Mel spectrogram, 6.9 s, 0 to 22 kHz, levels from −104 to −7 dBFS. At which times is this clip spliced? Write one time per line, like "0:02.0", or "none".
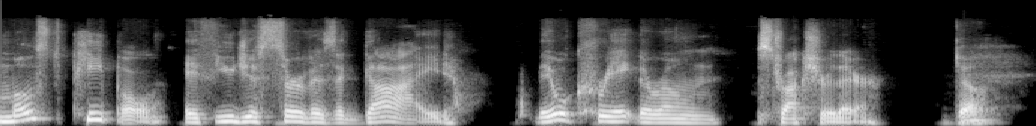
none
